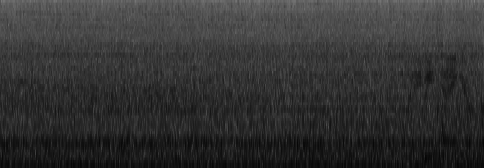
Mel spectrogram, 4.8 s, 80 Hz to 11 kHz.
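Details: Onan Marquis 5500 RV generator (1998 Bounder motorhome, 20+ years old, 60 hours) after carburetor rebuild; even steady constant-pitch hum, no misses, surges or knocks; owner says it sounds really good, lots of life left; normal running.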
